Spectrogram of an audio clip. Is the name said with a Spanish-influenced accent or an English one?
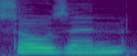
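English. The name is said with an English-style accent. "but if it's Sozin"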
